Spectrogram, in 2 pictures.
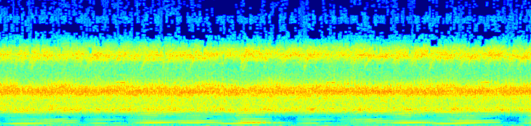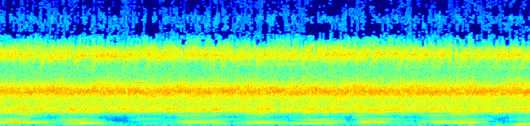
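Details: After rainfall, a chorus of frogs gives deep harmonic croaks in rapid overlapping series, many callers alternating almost continuously, set against a constant bright shimmering hiss filling the upper range.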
